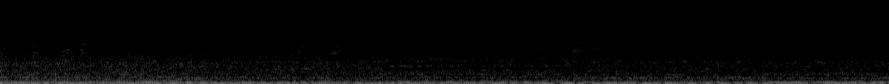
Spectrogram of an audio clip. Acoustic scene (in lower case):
park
